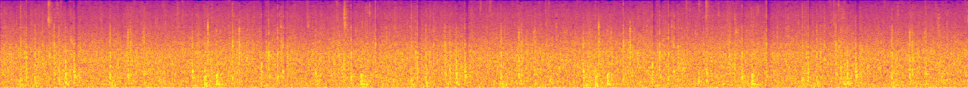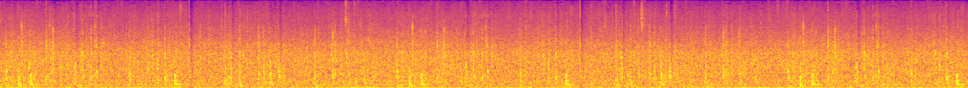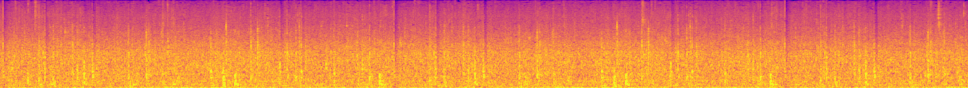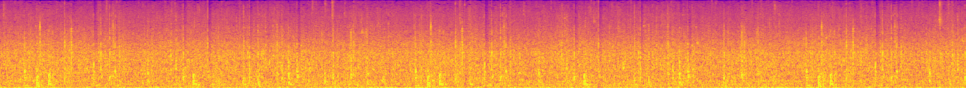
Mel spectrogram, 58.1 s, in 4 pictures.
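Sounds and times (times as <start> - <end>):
heavy rain drops falling: 0.0 - 58.0.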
